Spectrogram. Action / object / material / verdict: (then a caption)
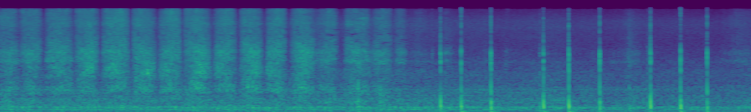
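scrape / closed hardcover book / cardboard / none. Fingertips and nails scratch the cover of a closed, solid hardcover book lying flat on a table, making rhythmic, bright, rasping strokes for about four seconds. The scratching then gives way to a series of short, sharp clicks with quieter friction in between.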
